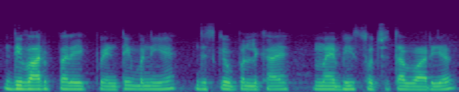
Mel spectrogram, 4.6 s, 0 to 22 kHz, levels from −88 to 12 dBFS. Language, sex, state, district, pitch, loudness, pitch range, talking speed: Hindi, male, Uttar Pradesh, Lalitpur, 145 Hz, -20 LUFS, 140-150 Hz, 195 wpm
